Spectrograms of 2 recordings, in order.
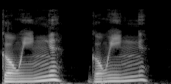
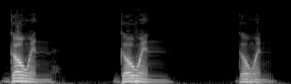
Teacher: The last sound, G, sometimes G, going, going. Sometimes no G sound, going, going, going.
